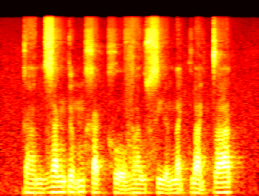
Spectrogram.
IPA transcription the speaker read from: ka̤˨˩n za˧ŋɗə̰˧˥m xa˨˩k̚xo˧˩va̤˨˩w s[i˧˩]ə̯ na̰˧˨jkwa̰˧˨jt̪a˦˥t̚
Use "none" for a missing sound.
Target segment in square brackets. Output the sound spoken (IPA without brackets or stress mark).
i˧˩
